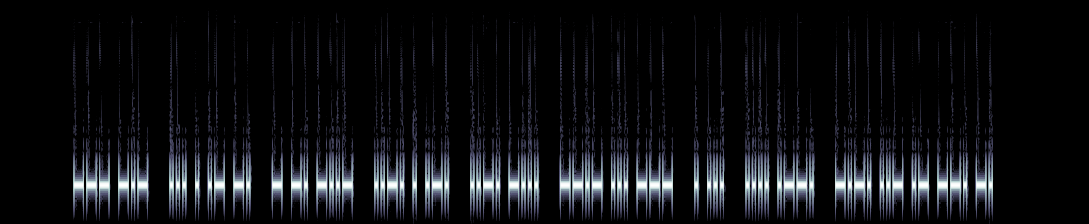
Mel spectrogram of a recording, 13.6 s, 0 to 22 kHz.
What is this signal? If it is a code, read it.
Morse code, heard as a keyed tone, about 31 wpm, 700 Hz. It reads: OK SEAN TNX FER FB QSO ES HP CUAGN
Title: Practice QSO - Exchange 4 - Ending - 30wpm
